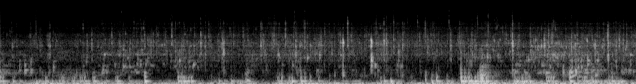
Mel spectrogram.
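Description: Water swirls and rumbles underwater as a swimmer kicks with fins.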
